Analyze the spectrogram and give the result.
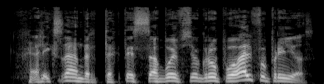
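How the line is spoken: Laughing. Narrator (Russian): смеялся Руслан

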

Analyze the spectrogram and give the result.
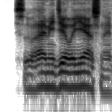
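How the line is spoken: Mumbling downward. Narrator (Russian): бормочет отец Гарсия, словно разговаривает со столом

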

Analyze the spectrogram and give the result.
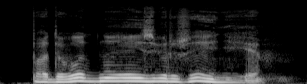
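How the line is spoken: Drawn out. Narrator (Russian): протянул Арбидалочек

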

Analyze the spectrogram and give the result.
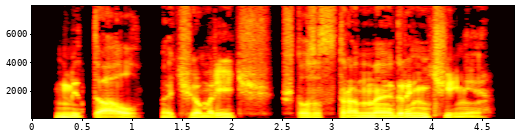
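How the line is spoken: Level-toned question. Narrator (Russian): ровным тоном спросил

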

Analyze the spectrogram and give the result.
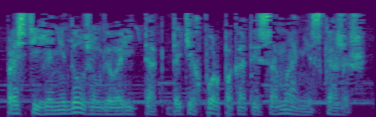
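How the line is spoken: Muttering, altered voice. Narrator (Russian): пробормотал Франциско изменившимся голосом

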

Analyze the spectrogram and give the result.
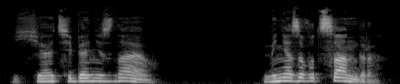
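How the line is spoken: Quiet reply. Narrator (Russian): тихо ответила

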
